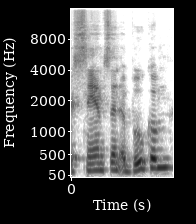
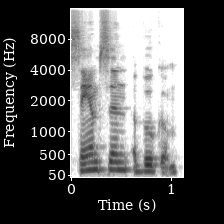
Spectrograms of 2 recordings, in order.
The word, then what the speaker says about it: Samson Ebukam: their next guy here Samson abukum and that is how you say his name I heard him say it now it's Samson abukum abukum okay we got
